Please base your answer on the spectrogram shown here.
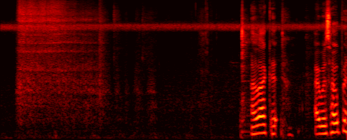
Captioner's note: sighs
